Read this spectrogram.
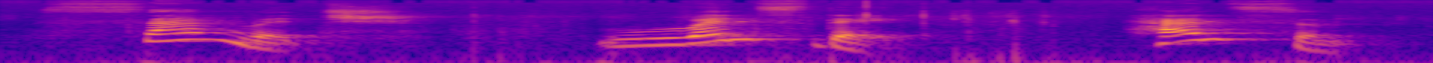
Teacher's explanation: all these words have a silent d in them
